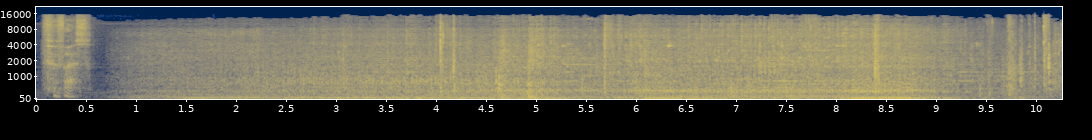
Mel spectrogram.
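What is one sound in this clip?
A car engine rumbles loudly as a car drives past.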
